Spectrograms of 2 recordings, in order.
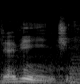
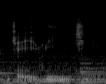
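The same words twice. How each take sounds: First: It is said with an exaggerated Italian accent. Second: It is said in a plain, unaccented voice.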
